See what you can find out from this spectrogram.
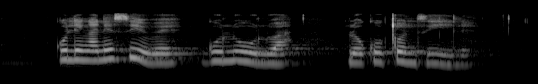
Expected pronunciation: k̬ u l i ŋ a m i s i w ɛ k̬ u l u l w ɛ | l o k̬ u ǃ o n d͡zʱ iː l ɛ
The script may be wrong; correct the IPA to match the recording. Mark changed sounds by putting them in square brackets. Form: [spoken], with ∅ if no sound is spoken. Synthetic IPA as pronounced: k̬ u l i ŋ a [n] i s i w ɛ k̬ u l u l w [a] | l o k̬ u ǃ o n d͡zʱ iː l ɛ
